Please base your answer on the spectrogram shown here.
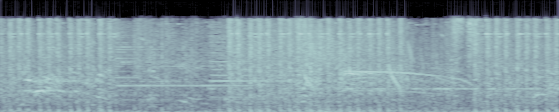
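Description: Heavy gunfire in Red Dead Redemption during a shootout, with many overlapping shots forming a continuous loud barrage and brief dips in intensity, mixed with game noise.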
